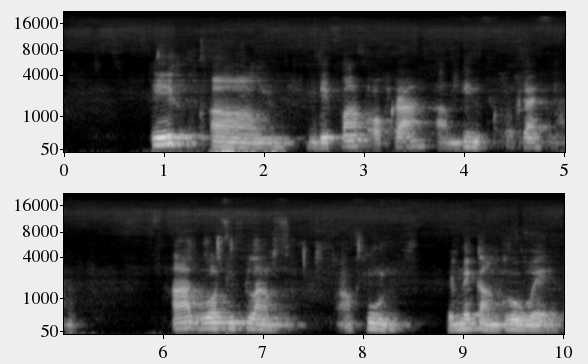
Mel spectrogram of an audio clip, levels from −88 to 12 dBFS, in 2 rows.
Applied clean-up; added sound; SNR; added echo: neural mask model Resemble Enhance denoiser.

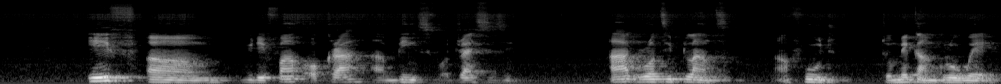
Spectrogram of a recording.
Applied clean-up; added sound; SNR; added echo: none; none; none; none.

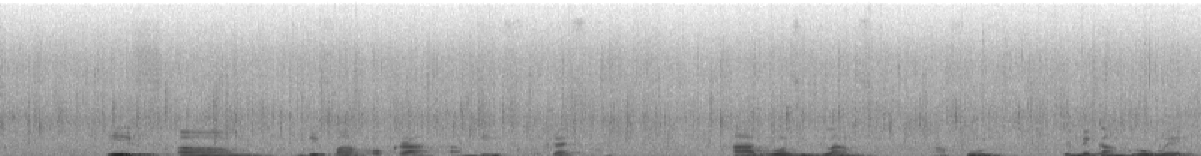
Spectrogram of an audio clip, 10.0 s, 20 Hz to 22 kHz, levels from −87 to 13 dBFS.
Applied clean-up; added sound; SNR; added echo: none; Rain; 11 dB; none.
